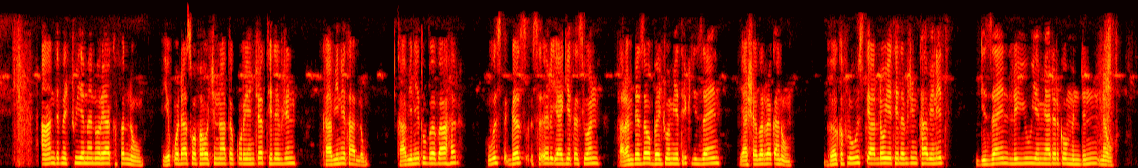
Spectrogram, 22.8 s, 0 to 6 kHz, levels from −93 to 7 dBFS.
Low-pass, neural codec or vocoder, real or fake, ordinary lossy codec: 5.4 kHz; none; real; AAC, 32 kbps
